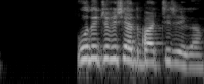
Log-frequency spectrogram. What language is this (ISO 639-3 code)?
pan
